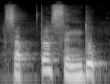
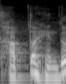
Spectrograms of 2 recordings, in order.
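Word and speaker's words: Sapta Sindhu: it is mentioned as sapta synu right sapta synu Yi Seven Rivers Seven Rivers now the Persians came around that region and they started mispronouncing it as hapta Hindu because they can't pronounce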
